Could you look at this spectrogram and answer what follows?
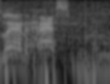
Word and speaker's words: Lanahatchee: You mean the Lanahassee River? No. The Lanahatchee. It runs right near here. Yeah, but it's pronounced Lanahassee.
